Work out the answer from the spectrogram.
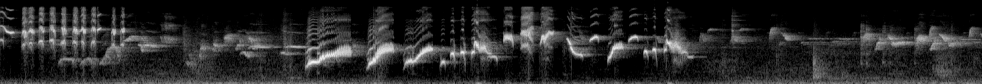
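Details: White-rumped shama singing its varied competition song: fast high rattling chips, then a loud series of rising slurred whistles in rapid phrases, fading to softer warbles.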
